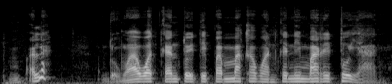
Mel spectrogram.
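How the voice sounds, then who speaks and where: A man's voice: mid-range voice, sing-song, moderate pace, fairly bright tone, no echo. A man playing a folksy village captain who hems and gives advice in a radio comedy drama, with an Ilocano accent. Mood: counselling, reassuring.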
